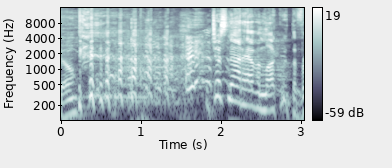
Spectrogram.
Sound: members laughing

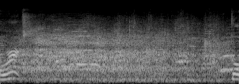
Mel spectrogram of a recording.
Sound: audience laughing

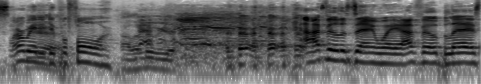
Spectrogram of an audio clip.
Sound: laughs

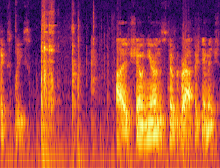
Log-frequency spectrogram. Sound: glass clinks

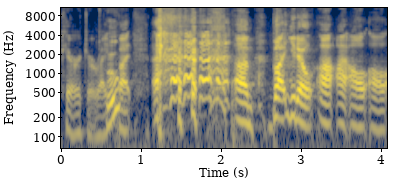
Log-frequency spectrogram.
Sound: laugh

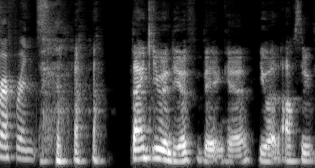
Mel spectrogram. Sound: laughs

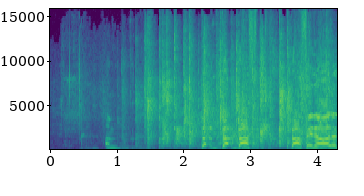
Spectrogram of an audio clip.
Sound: applause

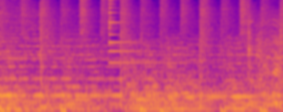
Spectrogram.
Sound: bell dinging

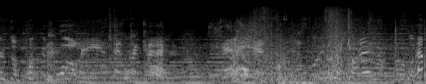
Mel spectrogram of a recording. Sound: constant fighting and arguing in alley

